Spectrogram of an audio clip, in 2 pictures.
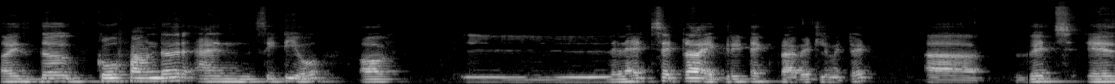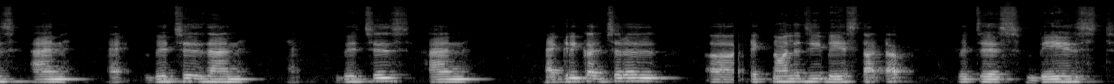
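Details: Real, self-identified stuttering in a male podcast host who stutters and belongs to a stammering association; finding: stuttering.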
